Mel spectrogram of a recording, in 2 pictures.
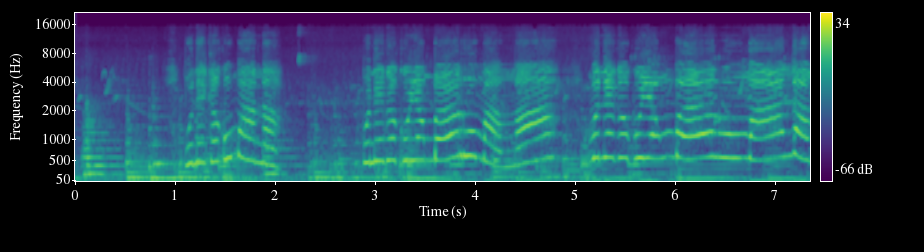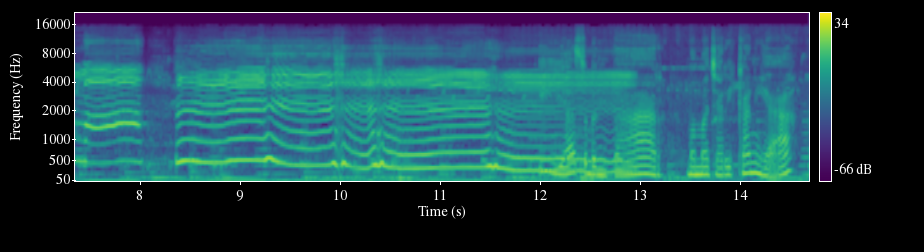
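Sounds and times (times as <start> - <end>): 
speech: 0.0 - 2.2, 13.5 - 14.6
child crying and wailing: 3.5 - 13.2.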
